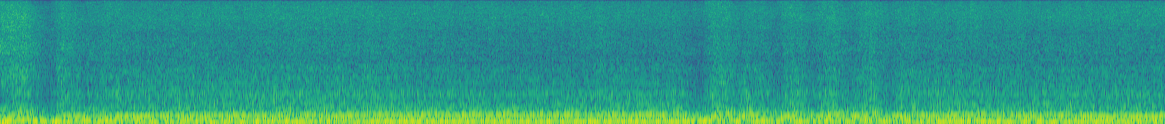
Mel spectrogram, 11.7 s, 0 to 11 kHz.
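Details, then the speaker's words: Tonner truck build V8, very first start with no prior running: smooth, even idle with steady deep rumble and a brief throttle blip; timing sounds spot on, runs clean. "That sounds alright. That's good. Happy. Happy. That was the actual very first starter. You probably have seen from the word go, so they've done a good job. That timing sounds really spot on everything."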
